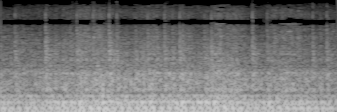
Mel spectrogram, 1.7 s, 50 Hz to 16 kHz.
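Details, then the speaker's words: Harbor Freight Predator 3500 inverter generator with erratic zero, normal or high output voltage and a rodent nest inside: the engine drone pulses and wavers unevenly. It is running rough, and a dirty carburetor is suspected. "but you can hear that the generator is running really bad the carburetor needs some cleaning most definitely"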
